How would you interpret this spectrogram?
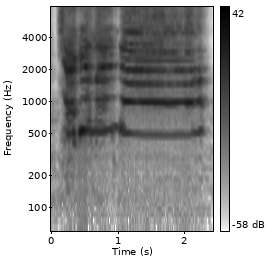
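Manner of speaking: very high, long-drawn yell for the lost one; screaming. Retold or imitated. Screaming for a lost chicken in the front yard, desperate. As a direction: holler like a parent searching for a lost child. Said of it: "screaming at the top of my lungs, like a parent who's lost their child".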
